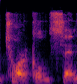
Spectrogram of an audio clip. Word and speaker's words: Torkildson: Extremely grateful, and it's okay that you didn't say my name, Torkildson.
